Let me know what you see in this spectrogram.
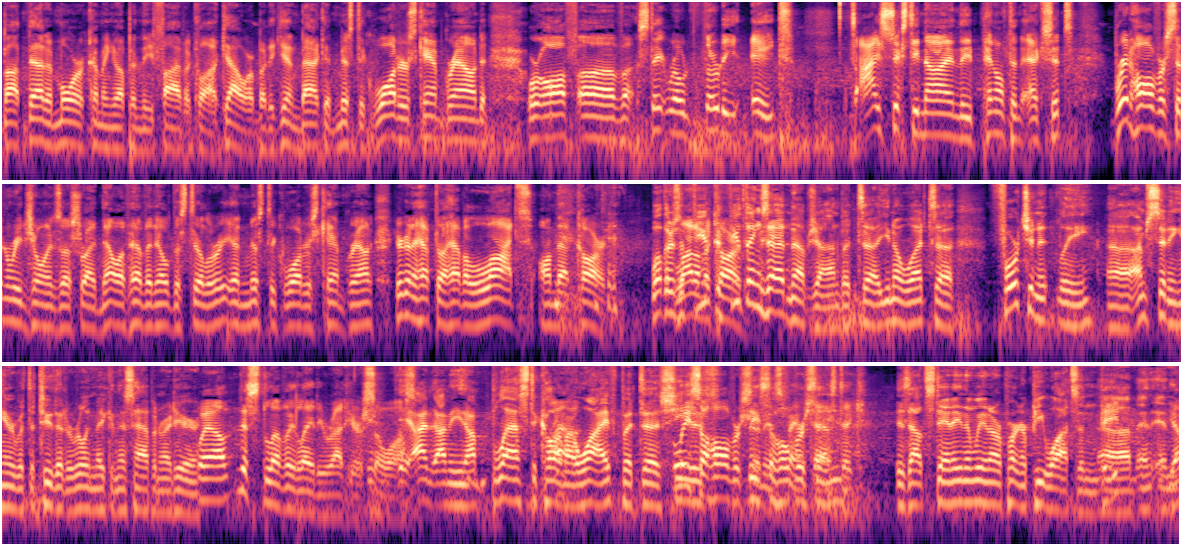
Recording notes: Full Show: Live From Mystic Waters Campground!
